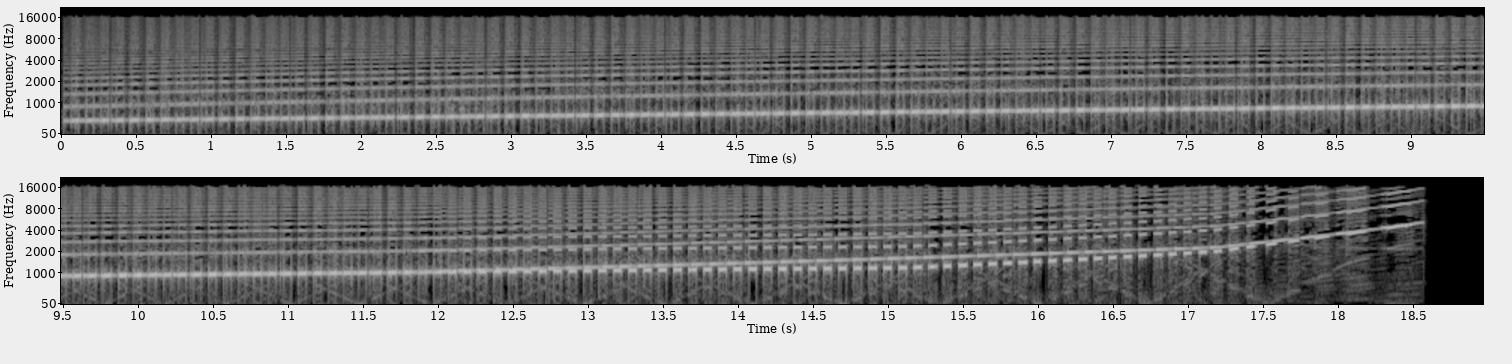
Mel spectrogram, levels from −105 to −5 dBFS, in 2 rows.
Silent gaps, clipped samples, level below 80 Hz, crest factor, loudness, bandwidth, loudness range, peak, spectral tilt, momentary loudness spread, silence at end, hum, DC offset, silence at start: none; under 0.1%; -76 dBFS; 16 dB; -35 LUFS; 17 kHz; 5 LU; -20 dBFS; 2 dB/octave; 6 LU; 0.4 s; none; under 0.1%; 0 s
